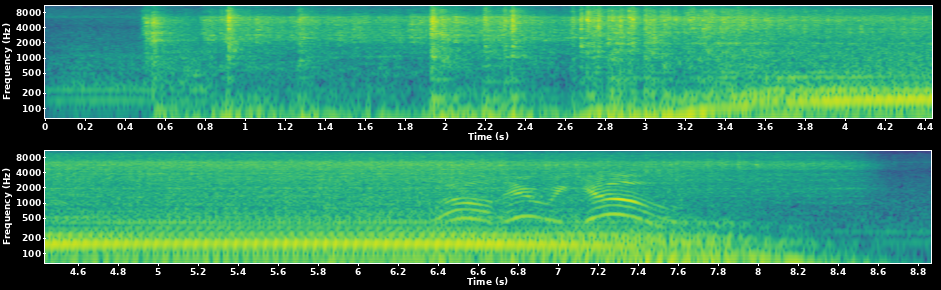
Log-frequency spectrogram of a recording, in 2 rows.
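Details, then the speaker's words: 1985 Chevrolet C4 Corvette, L98 Tuned Port Injection V8, after re-seating distributor/plug leads that were off on driver bank: cranks, catches, settles into low uneven wavering rough idle; no knocking or dropped cylinders, sounds much better than before. "okay idle's definitely screwed up um but that sounded so much better"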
